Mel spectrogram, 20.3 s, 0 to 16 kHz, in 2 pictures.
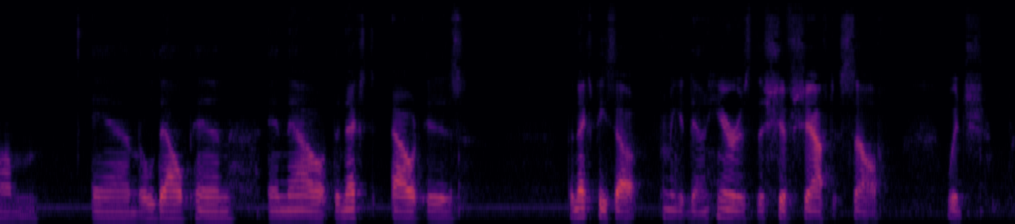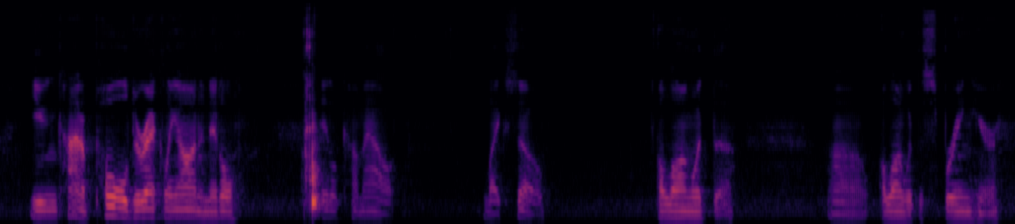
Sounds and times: Speech: 0:00.0 - 0:04.8, 0:05.7 - 0:08.9, 0:09.5 - 0:12.6, 0:13.2 - 0:14.2, 0:15.0 - 0:15.6, 0:16.7 - 0:17.6, 0:18.4 - 0:20.3.

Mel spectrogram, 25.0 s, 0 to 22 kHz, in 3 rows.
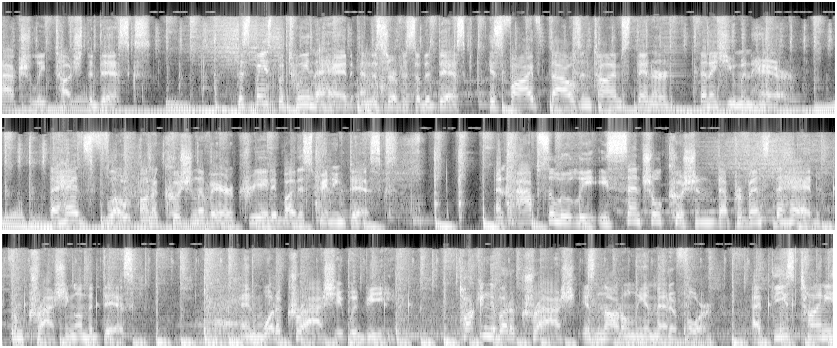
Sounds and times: Speech: 0:00.0 - 0:01.5, 0:02.4 - 0:08.0, 0:08.8 - 0:12.3, 0:13.2 - 0:18.1, 0:19.0 - 0:24.9
Music: 0:00.0 - 0:24.9.

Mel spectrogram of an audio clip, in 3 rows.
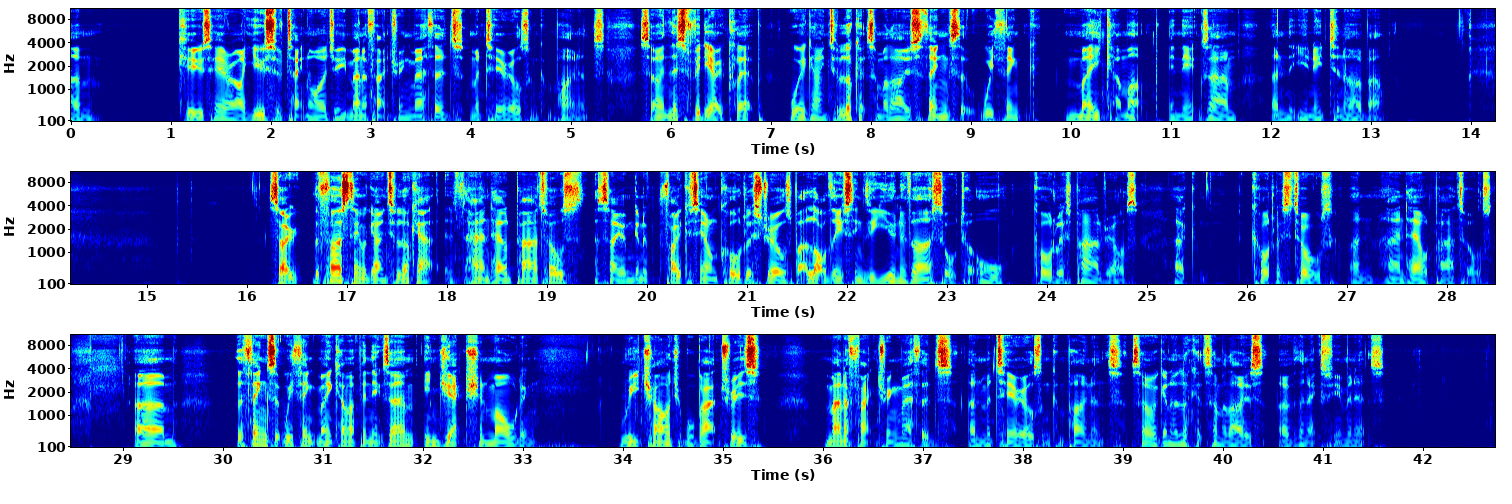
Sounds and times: Speech: 0:00.0 - 0:00.4, 0:01.1 - 0:13.2, 0:16.1 - 0:28.5, 0:29.1 - 0:33.2, 0:34.0 - 0:35.4, 0:36.0 - 0:41.7.

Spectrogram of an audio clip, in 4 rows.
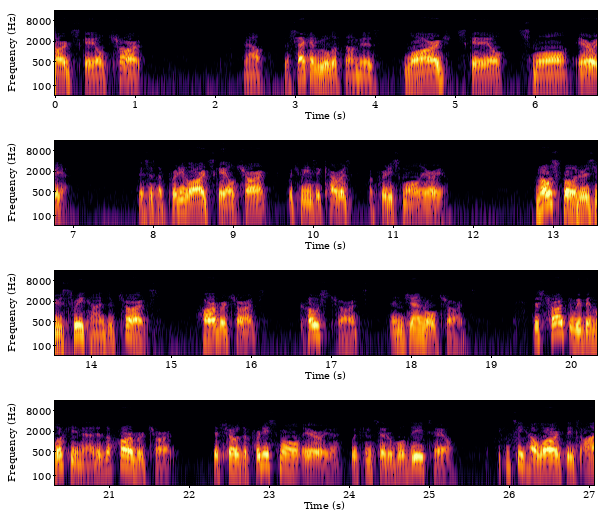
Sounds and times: Speech: 0:00.0 - 0:01.2, 0:02.3 - 0:07.0, 0:07.8 - 0:11.8, 0:12.8 - 0:18.9, 0:19.5 - 0:27.0.

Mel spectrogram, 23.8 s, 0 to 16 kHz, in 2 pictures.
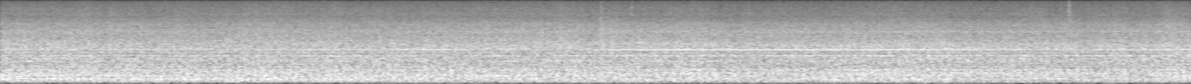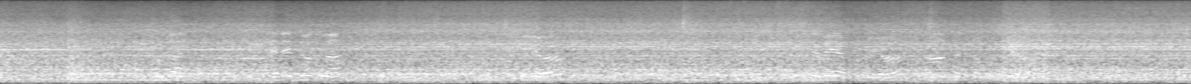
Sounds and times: Inside, large room or hall: 0:00.0 - 0:23.8
Speech: 0:13.4 - 0:15.5, 0:17.0 - 0:17.6, 0:19.9 - 0:21.9.

